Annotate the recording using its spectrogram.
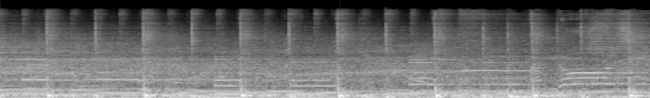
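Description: A live band playing loud through an arena's sound system, with drums hitting a steady beat about twice a second under electric guitars and held keyboard notes.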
